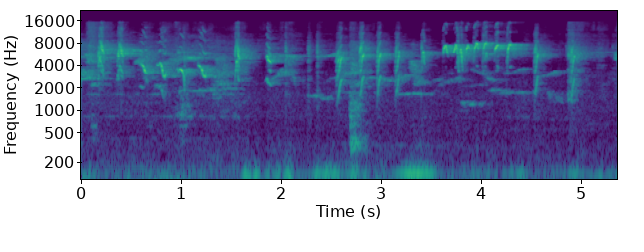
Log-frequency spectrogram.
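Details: Common iora singing energetically, gacor style: a busy stream of high chirps, twitters and slurred whistles with hardly a break, over a soft low rumble.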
